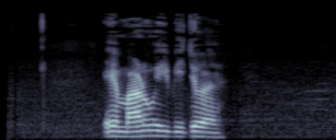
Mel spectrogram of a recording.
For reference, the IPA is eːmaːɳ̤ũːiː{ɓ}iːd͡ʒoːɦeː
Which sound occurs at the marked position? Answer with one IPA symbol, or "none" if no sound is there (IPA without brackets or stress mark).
ɓ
